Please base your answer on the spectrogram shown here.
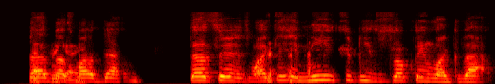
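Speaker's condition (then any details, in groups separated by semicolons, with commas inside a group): Cerebral palsy; able to speak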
